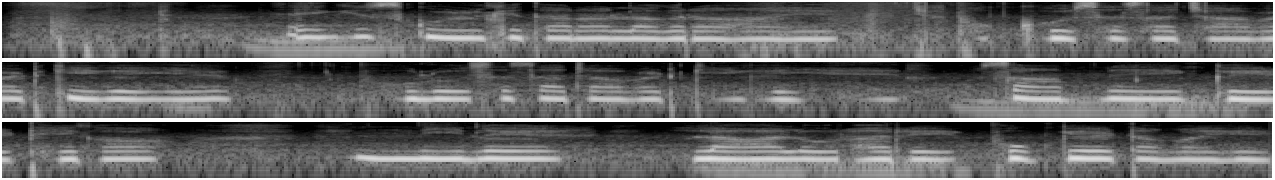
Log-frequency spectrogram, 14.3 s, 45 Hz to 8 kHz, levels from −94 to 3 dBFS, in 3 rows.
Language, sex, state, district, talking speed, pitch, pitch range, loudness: Hindi, female, Jharkhand, Jamtara, 130 wpm, 265 Hz, 260-275 Hz, -24 LUFS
